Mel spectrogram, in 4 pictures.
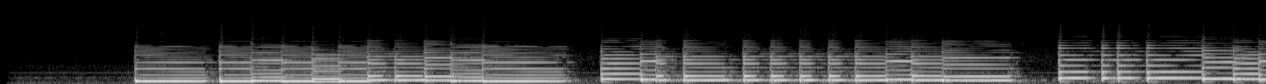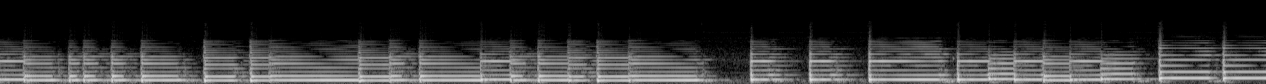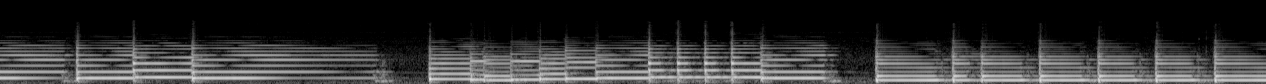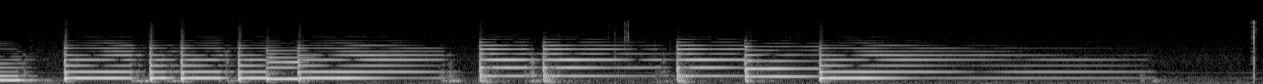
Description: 校歌の練習用音源
テノール パート (ダウンロードはここを右クリックして保存を実行)
SapporoNishiHighSchool_Piano_Tenor.mp3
